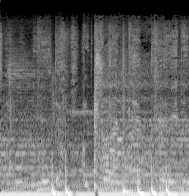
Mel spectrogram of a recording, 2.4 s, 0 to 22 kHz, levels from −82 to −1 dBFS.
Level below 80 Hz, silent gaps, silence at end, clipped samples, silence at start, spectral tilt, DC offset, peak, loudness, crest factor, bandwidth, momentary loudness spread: -10 dBFS; none; 0 s; under 0.1%; 0 s; -5.5 dB/octave; under 0.1%; 0 dBFS; -12 LUFS; 8 dB; 14 kHz; 4 LU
